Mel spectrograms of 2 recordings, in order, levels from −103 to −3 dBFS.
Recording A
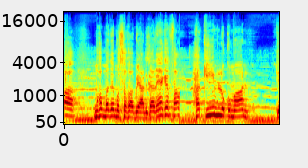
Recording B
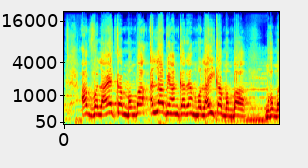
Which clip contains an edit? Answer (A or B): A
